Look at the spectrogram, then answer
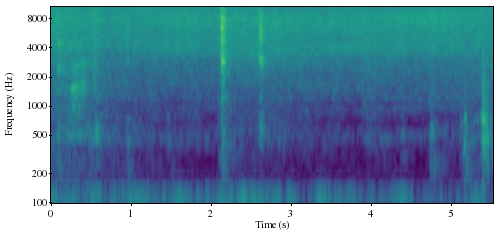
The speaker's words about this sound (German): Kann also gut Viertelstunde, 20 Minuten dauern. Dazu brauchen wir dann auch einen Holzlöffel zum Umrühren. Ihr hört es ein bisschen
